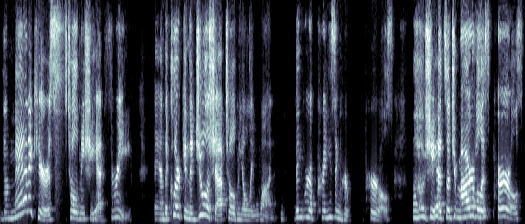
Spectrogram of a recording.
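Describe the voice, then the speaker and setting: A woman's voice: fairly high pitch, animated, measured pace, a bit bright, poor audio. A woman reading a chatty, gossipy society matron in a stage reading. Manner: gossipy and eager. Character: chatty society matron Mrs. Payne Dexter. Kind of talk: readers theatre reading.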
